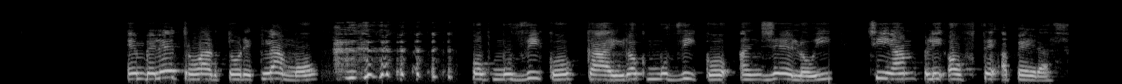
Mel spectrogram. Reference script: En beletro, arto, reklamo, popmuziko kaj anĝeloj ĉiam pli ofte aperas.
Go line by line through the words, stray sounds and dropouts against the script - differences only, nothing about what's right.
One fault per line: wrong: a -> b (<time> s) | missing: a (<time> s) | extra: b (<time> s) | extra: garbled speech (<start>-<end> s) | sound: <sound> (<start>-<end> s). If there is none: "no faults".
sound: laugh (3.3-4.6 s)
extra: rokmuziko (6.3 s)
